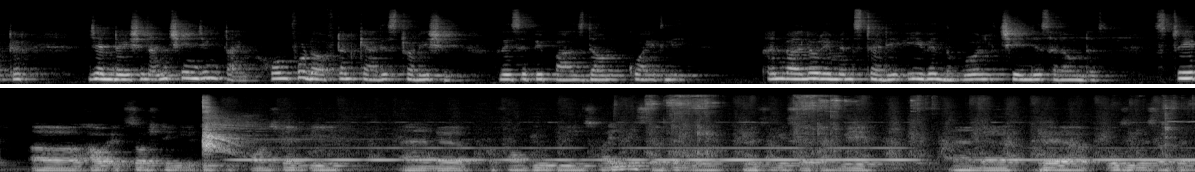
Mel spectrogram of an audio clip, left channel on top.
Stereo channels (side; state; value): both; different; correlation -0.01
